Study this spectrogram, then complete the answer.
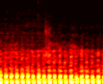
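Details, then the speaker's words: Motorcycle with a Rekluse auto clutch: fast, even single-cylinder thump about twelve beats a second, sitting noticeably above a lazy idle. The idle is set a little too high, which matters because the clutch disengages only when the engine returns to idle. "idle was a little too high, and we'll cover that in a minute."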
